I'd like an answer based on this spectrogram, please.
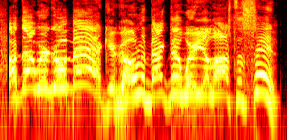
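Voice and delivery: very high, loud protest; cross shouting. A narrator's reading. Dwarf objecting to dragon changing course, crossly shouting. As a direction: shout your complaint indignantly. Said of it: "he called crossly".

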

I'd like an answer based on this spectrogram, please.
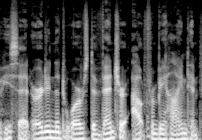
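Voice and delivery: usual speaking voice

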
